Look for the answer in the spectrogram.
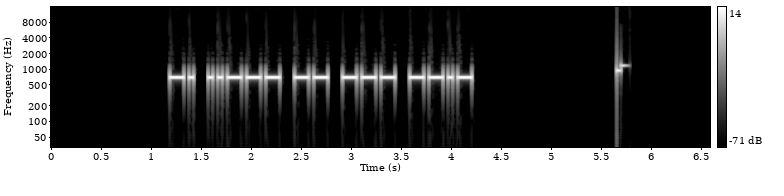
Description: Morse code, heard as a keyed tone, about 25 wpm, 700 Hz. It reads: N2MOQ
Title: USA Call Signs - 5 Characters - 3x Character Spacing - 25wpm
